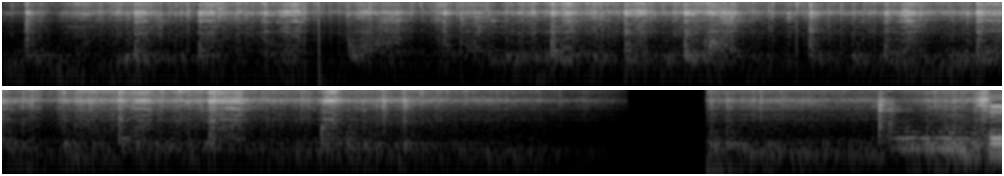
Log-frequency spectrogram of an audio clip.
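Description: Garlic cloves sizzling in hot oil in a steel wok while a metal spatula stirs and scrapes them, with many sharp clicks of the spatula against the pan. The sound fades and cuts out briefly about eight seconds in, then the sizzling resumes more quietly.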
